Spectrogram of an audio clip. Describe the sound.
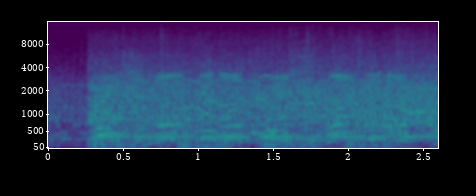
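Applause for a theatre performance in an audio drama bursts in abruptly after a brief quiet moment, then continues as dense, steady clapping at an even level to the end.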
